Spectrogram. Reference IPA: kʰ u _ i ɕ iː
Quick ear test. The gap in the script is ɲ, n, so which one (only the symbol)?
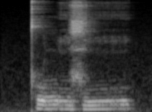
ɲ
